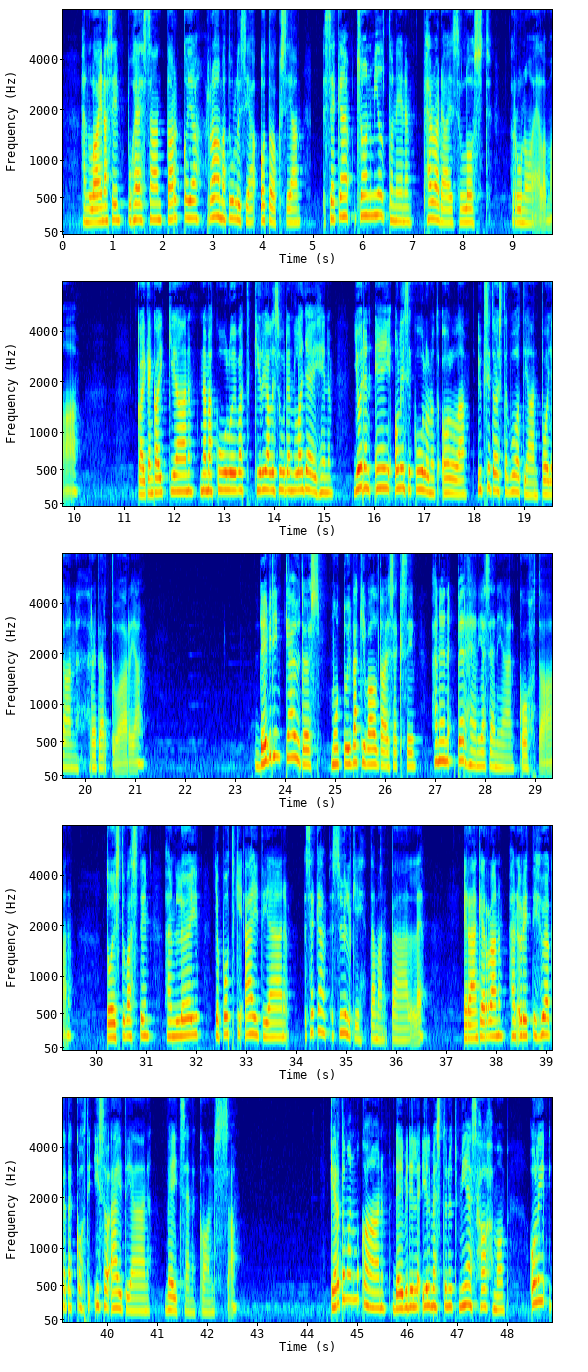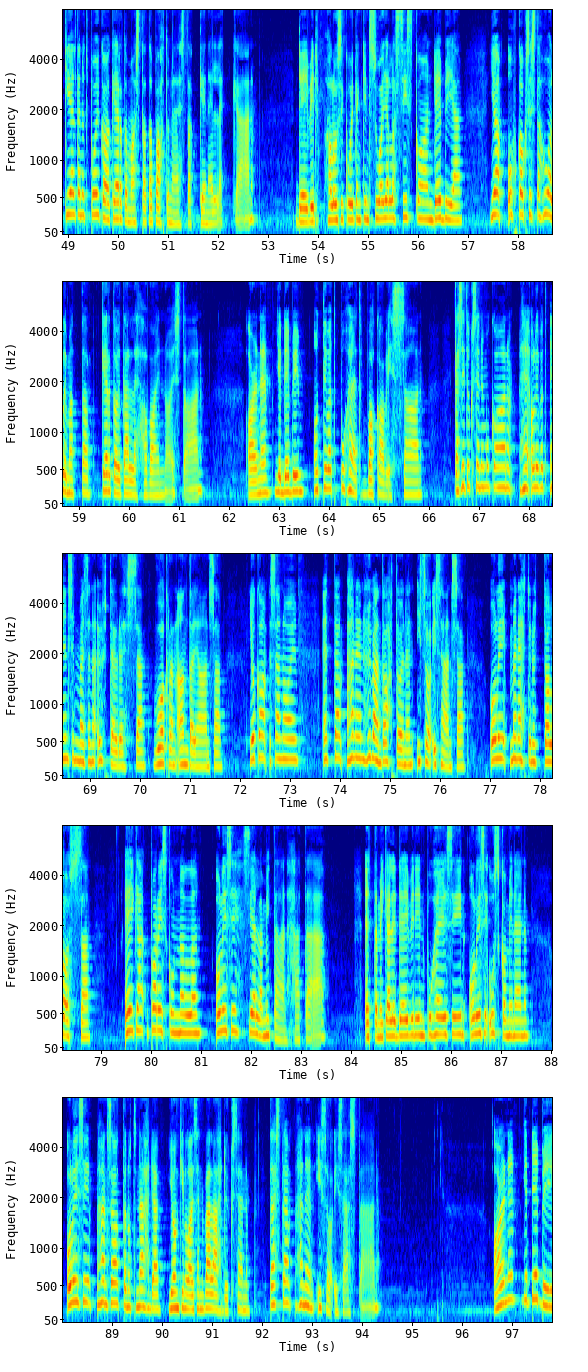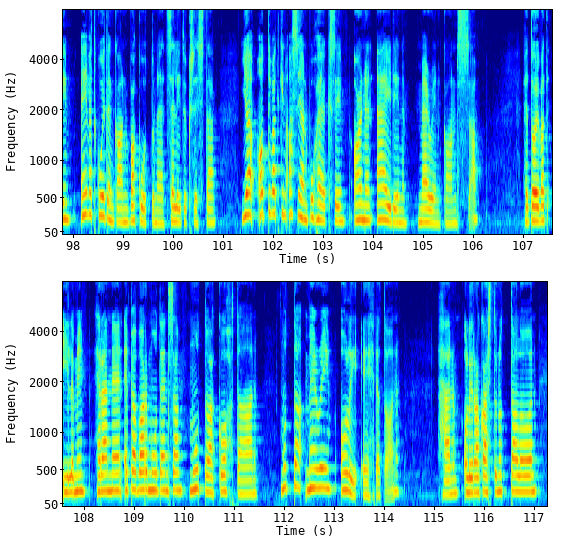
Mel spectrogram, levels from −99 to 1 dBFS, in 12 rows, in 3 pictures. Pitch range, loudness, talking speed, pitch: 180-235 Hz, -28 LUFS, 75 wpm, 210 Hz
